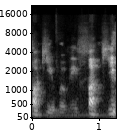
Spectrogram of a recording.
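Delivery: cursing, muttered privately under the breath. Retelling own reaction in a theater at a film's ending: imitating muttering under breath. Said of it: "I'm just muttering under my breath".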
